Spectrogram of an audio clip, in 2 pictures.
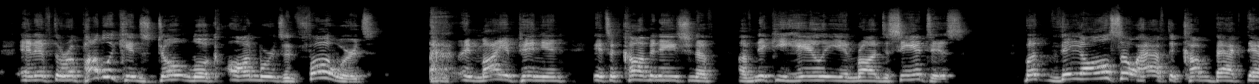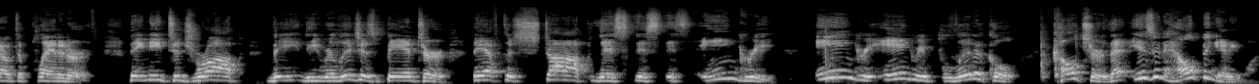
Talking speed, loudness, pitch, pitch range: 135 wpm, -19 LUFS, 200 Hz, 180-270 Hz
